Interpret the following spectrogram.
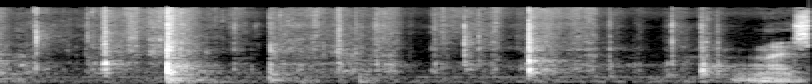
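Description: Handling of clear plastic clamshell packaging as a cardboard box is lifted out of it: a handful of sharp plastic and card clicks and taps, irregularly spaced, over quiet room tone.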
